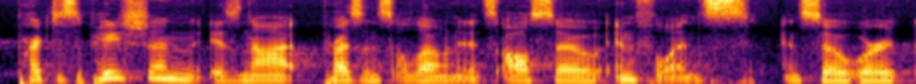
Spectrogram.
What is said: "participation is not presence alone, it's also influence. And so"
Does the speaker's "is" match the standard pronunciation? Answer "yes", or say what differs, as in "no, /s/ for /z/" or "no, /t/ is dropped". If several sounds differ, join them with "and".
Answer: yes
